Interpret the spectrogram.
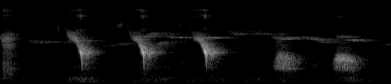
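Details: Campo troupial singing on a person's finger: a series of loud notes, each sliding steeply downward, repeated roughly every half second, followed by lower, softer rounded notes.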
